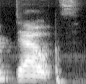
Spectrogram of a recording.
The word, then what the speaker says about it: doubt: So today we're going to focus on your doubts. Again, this B is not pronounced doubt.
